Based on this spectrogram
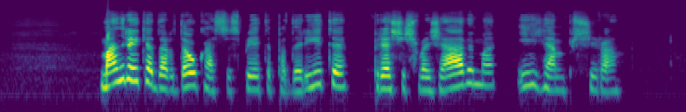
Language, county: Lithuanian, Alytus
